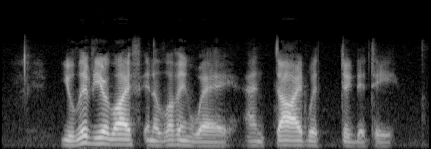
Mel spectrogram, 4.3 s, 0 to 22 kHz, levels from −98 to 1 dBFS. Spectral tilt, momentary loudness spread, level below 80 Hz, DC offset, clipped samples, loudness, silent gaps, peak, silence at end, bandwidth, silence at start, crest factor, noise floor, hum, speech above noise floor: -5.5 dB/octave; 19 LU; -70 dBFS; under 0.1%; under 0.1%; -24 LUFS; none; -4 dBFS; 0.4 s; 7.6 kHz; 0.65 s; 22 dB; -48 dBFS; none; 23 dB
